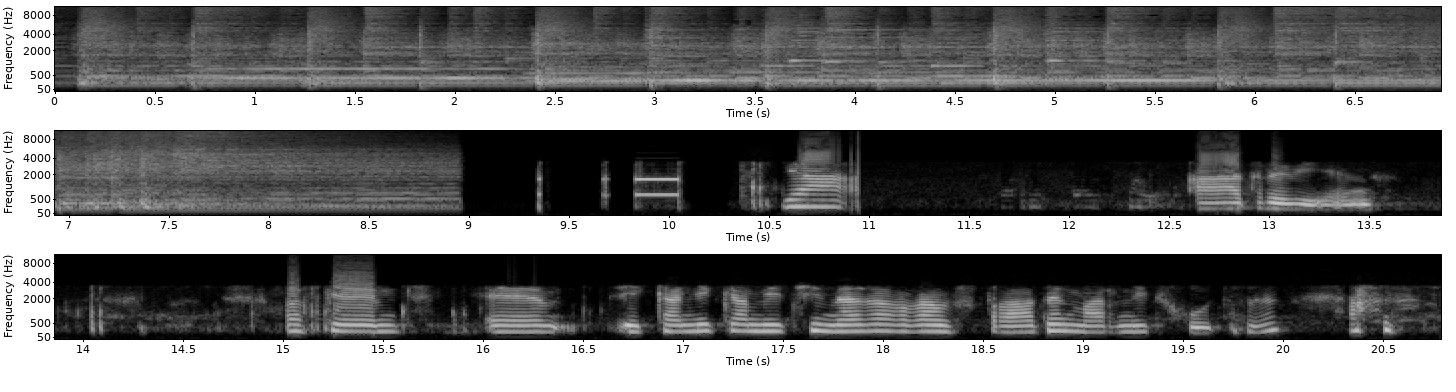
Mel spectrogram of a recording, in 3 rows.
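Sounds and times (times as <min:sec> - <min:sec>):
busy rhythmic music: 0:00.0 - 0:09.0
speech: 0:10.6 - 0:11.0, 0:12.7 - 0:13.6, 0:15.0 - 0:20.7.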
